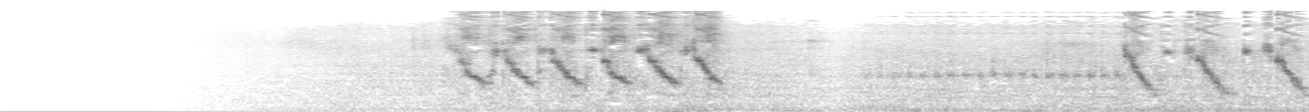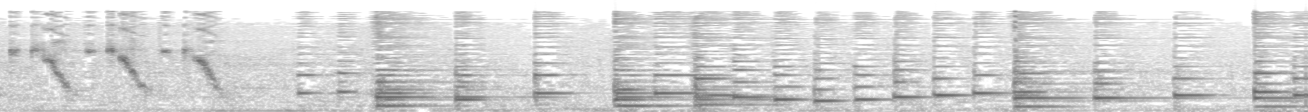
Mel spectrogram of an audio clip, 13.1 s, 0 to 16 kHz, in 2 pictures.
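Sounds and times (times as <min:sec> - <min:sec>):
low steady hiss: 0:00.9 - 0:04.5
bird-like chirps: 0:02.1 - 0:07.8
whistle-like tone: 0:05.6 - 0:07.7.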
